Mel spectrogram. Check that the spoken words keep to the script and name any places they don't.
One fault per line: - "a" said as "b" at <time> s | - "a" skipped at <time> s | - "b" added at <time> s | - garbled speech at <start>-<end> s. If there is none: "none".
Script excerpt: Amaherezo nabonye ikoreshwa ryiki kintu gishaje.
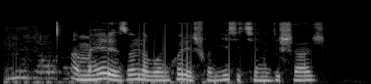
none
